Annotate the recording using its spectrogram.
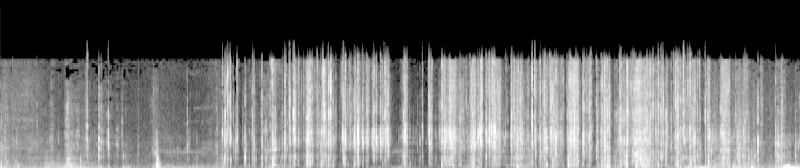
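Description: Foil trading-card pack being torn open and crinkled by hand, a dense crackling of foil starting about two seconds in and running on to the end.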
